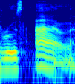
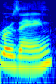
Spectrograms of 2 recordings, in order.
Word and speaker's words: Rosanne: like hm not rosane so which is it TI is right rosan oh God so em pronounced it as rosan oh wow so you probably get a lot of different different Roan roxan roxan so it's rosan rosan just say Rose is fine but now so You'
